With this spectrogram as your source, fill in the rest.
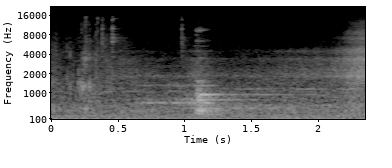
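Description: A soft electronic chime sounds.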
